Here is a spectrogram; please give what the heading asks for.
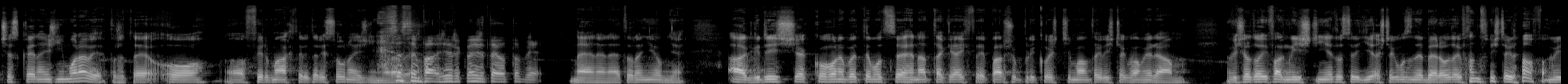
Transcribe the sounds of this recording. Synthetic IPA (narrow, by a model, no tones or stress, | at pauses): t͡ʃɛskajɛnajɪʒɲiːmo̞ɾavjɛpɾoʒɛt̪ojɛ̰ʔofɪɾmaːxkt̪ɛɾiːt̪adɪso̞wnajɪʒɲiːmoɾavɛsjɛɛmvaːʒɛɾɛknɛʒɛt̪ojɛot̪objɛ | nɛnɛnɛt̪o̞nɛɲɪomɲɛʔaɡdɪʃjakoɦonɛbudɛt̪ɛmot͡ssɛɦnat̪̚t̪ːakjaːjɪxt̪adɪpaːɾʃuplɪkujɛʃcɛmaːmt̪aɡdɪʃt̪aɡvaːmjɛdaːm | vɪʃ̬ɛlt̪ooɪfaŋɡlɪʃcɪɲɛt̪osɪlɪɟɪa̰ʃt̪akmot͡snɛbɛɾowt̪aɡvaːmt̪oɪʃt̪aɡdaamfʔaŋɡlɪ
